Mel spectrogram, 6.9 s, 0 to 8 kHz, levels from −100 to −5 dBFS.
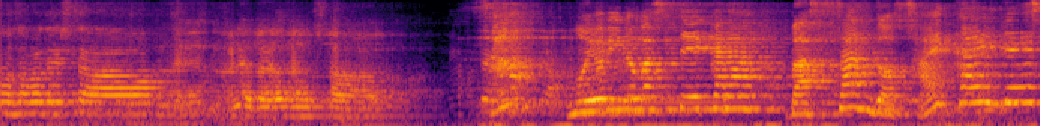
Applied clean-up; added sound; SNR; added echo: neural separator model SepFormer DNS4.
